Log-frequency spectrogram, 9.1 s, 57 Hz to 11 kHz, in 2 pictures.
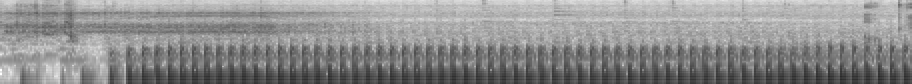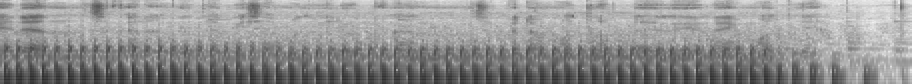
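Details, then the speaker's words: Suzuki Satria FU motorcycle just fitted with an alarm, battery cable reconnected, started by double-clicking the remote starter button: starter whirr, then a steady even idle pulse of about four beats a second; starts and runs normally. "Dan jangan lupa pasang kembali kabel aki yang tadi kita lepaskan untuk melihat apakah bisa distarter dari remote. Kita klik 2 kali tombol starter pada remote-nya."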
